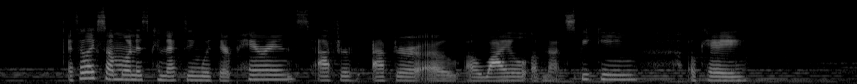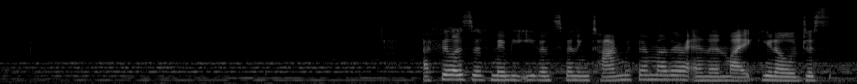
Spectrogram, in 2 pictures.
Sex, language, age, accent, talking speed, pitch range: female, English, 20-39, American, 120 wpm, 155-195 Hz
